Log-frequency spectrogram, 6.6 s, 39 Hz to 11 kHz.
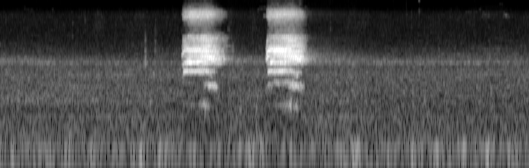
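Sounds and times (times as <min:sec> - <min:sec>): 
Carrion crow Corvus corone giving harsh hoarse caws: 0:02.3 - 0:04.1.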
